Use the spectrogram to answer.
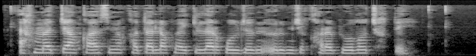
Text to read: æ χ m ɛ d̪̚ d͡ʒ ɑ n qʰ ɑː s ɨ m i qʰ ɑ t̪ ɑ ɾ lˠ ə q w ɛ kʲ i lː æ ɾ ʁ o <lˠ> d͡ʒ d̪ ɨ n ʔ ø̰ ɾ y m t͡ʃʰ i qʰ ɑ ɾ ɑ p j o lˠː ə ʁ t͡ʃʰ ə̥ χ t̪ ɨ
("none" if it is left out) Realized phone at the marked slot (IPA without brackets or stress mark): lˠ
